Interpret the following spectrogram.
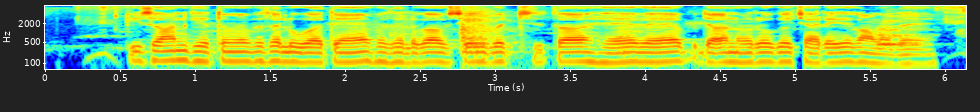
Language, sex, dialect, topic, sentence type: Hindi, male, Hindustani Malvi Khadi Boli, agriculture, statement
